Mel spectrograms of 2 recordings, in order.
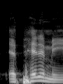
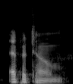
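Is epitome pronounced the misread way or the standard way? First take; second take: standard; misread. First: The word gets its standard, accepted pronunciation. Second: The word gets a nonstandard pronunciation, misread from spelling. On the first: The speaker calls it right. "epitome is the word" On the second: The speaker calls it wrong. "but I put I would say"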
